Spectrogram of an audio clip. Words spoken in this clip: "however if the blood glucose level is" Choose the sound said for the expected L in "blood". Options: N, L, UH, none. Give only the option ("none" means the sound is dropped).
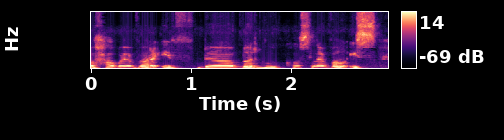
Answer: none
